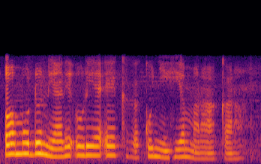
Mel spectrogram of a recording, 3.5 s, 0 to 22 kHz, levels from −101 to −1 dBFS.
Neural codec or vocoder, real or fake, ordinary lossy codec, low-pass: none; real; Opus, 64 kbps; 5.4 kHz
